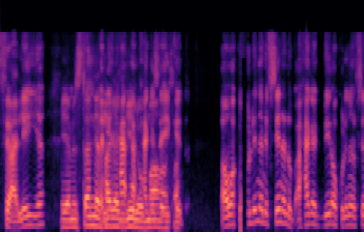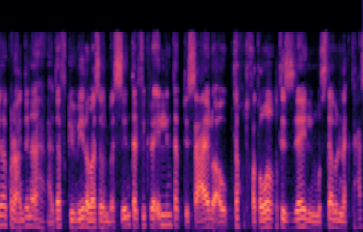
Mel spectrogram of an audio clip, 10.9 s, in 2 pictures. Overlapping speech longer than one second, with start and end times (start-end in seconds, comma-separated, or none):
1.2-2.8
